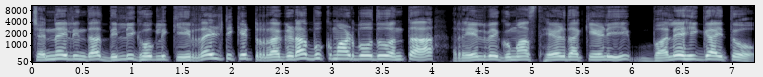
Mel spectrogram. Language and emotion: Kannada, happy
